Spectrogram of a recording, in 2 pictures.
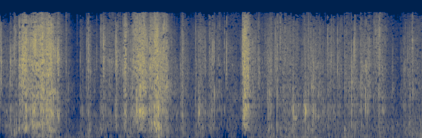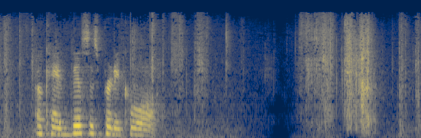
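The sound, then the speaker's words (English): Loud crinkling of packaging as a package holding a sparkly glass bottle is unwrapped, with bursts of rustling and tearing that come and go, pausing briefly while a person speaks before the crinkling resumes. “So I've got an interesting package here.”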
